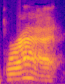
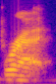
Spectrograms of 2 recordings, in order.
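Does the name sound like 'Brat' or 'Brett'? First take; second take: Brat; Brett. First: The vowel sounds like the a in cat. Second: The vowel sounds like the e in bet. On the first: The child is being called a spoiled brat. The speaker calls it wrong. "he was never going to call my son Brat again" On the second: The child is called by his real name. The speaker calls it right. "my youngest child's name is Brett"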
